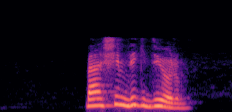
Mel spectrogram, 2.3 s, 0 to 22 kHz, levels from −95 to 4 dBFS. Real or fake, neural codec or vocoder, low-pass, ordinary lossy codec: real; none; 5.4 kHz; AAC, 32 kbps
